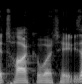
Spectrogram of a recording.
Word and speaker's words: Taika Waititi: no, they love their Taika Waititi. I feel like I'm saying his name correctly for once, so I'm proud of myself. – Taika Waititi.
